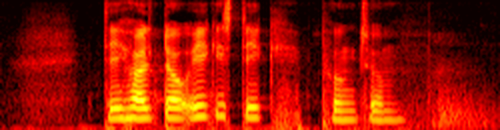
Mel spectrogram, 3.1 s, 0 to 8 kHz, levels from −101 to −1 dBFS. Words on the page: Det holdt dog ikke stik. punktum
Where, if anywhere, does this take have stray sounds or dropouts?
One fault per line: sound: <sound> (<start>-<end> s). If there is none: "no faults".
no faults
